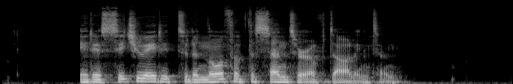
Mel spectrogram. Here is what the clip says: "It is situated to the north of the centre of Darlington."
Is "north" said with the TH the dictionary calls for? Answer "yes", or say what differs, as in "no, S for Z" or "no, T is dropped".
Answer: yes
